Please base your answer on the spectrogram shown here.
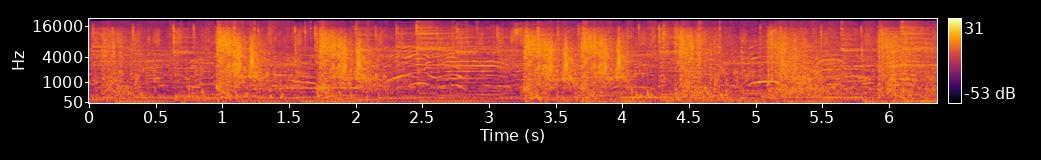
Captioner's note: guns fire rapidly; villagers yelp and yell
